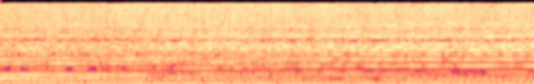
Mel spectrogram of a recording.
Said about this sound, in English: This isn't ordinary music. Can you hear the hidden low tones in there? This is music from Fizz, the world's most advanced sleep and power nap system.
